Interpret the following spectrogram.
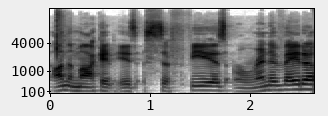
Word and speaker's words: Renovateur: The 3rd best leather conditioner on the market is Phears Renovator, or Renovateur, if I'm going to be pronouncing that technically correctly.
